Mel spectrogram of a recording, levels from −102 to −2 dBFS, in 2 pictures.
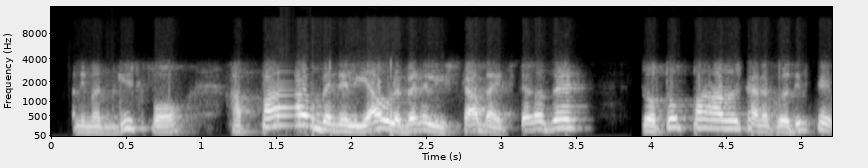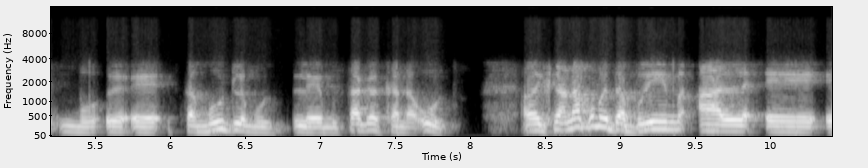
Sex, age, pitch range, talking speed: male, 50-69, 145-195 Hz, 130 wpm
